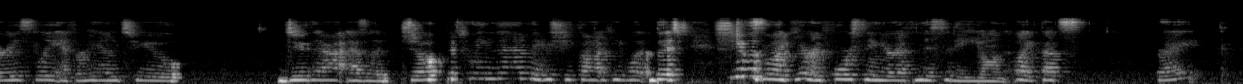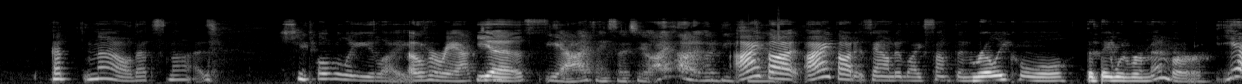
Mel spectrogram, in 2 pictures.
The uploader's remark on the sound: Just a heads up about the audio on this one......it's not great.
